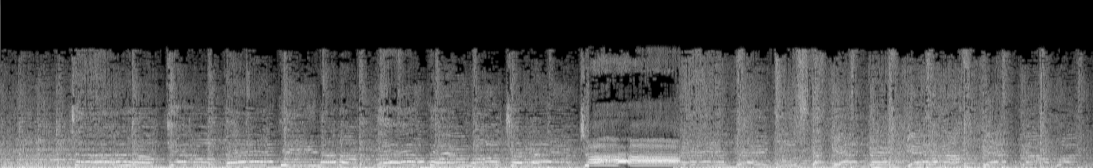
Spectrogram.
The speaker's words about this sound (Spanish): le mando ese extracto de … cantando como su personaje, la canción de su hijo en el carro cuando va manejando por reforma.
